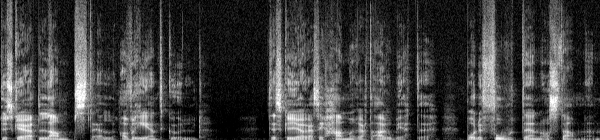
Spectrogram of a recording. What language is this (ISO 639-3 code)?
swe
